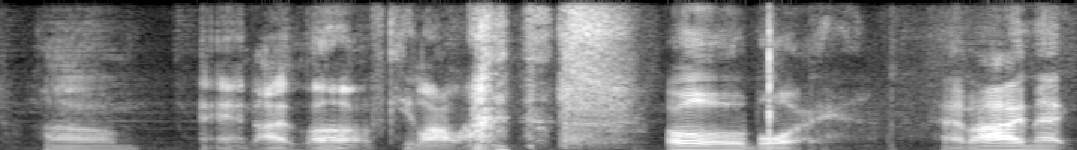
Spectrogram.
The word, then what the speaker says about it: Kirara: Yeah, Kirara or Kilala because that is the cat from Inuasha that is spelled like that, but it's pronounced with L's. Um, and I love Kilala.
